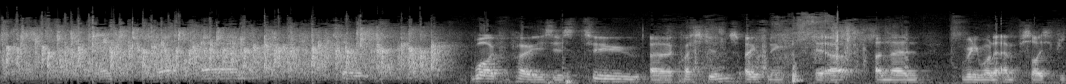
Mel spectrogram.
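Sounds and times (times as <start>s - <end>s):
audience applause: 0.0s - 4.6s
speech: 4.8s - 10.6s.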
